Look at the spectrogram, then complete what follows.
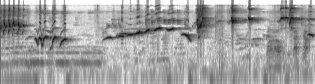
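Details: White-rumped shama song meant to provoke other shamas: a high buzz, hooked whistles, a long rising warble, then scattered high sharp notes and clicks, with a low hum at first.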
